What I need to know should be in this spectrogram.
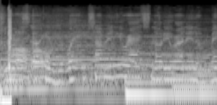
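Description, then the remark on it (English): A rap track plays loudly and continuously from iTunes, with a deep, heavy bass line shifting pitch partway through under layered melodic tones and a brief sharp hit at the start. “That's the iTunes, not me.”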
